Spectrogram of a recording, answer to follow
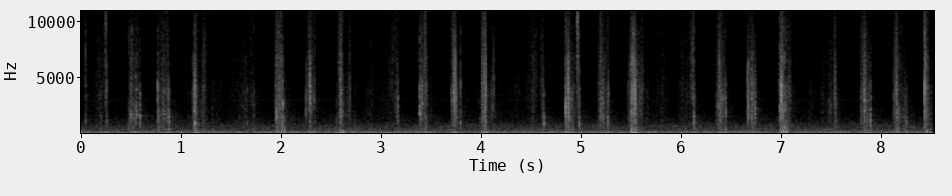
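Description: A tarot deck being shuffled overhand by hand: an irregular run of light card clicks, several a second.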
